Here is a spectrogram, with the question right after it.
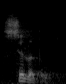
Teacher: the word syllable is stressed on the first of its 3 syllables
